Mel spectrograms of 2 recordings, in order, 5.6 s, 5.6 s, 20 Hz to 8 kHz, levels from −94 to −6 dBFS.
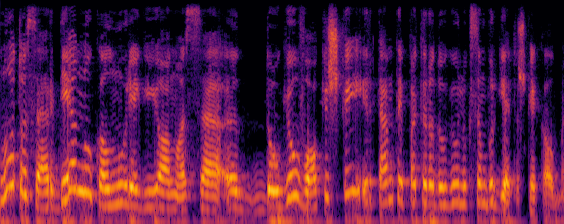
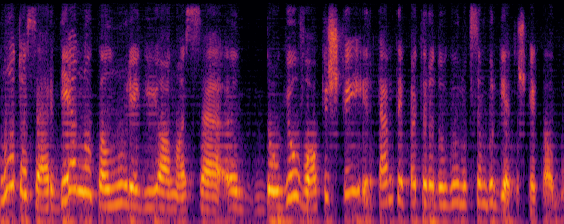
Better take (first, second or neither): first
